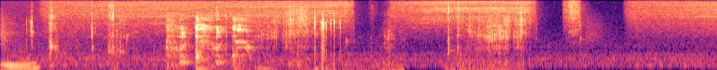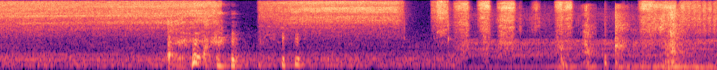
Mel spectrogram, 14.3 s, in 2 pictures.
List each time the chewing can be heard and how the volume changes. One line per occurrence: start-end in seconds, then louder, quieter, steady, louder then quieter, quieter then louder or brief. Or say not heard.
0.0-5.3 quieter then louder
12.7-14.3 brief.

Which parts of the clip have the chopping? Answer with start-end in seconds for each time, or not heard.
not heard.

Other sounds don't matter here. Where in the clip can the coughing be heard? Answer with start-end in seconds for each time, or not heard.
1.6-3.5, 8.8-10.2.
